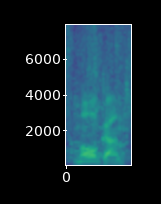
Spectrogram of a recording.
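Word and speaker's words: Mogán: I finally remembered how to pronounce it. Hallelujah. Mogan, without the R.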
